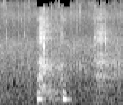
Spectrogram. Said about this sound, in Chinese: 下雨天真的十分绝望啊，总觉得自己可能就再也见不到太阳了。听见打雷下雨，依旧会因为回忆起那些而不自主的颤抖呢。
